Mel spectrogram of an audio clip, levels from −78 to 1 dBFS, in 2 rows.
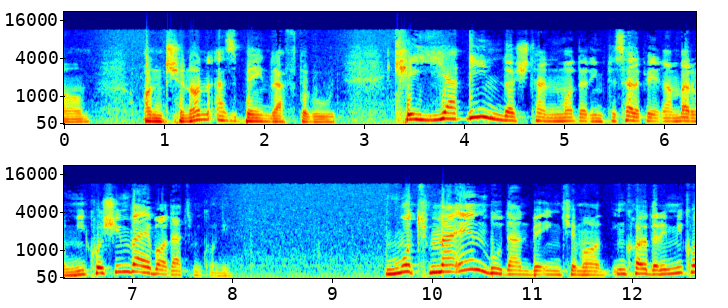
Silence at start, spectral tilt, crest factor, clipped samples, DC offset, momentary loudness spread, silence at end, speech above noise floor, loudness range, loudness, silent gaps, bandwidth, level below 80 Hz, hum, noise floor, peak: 0 s; -5.5 dB/octave; 12 dB; 0.2%; under 0.1%; 20 LU; 0 s; 21 dB; 3 LU; -11 LUFS; none; 12 kHz; -36 dBFS; none; -32 dBFS; 0 dBFS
